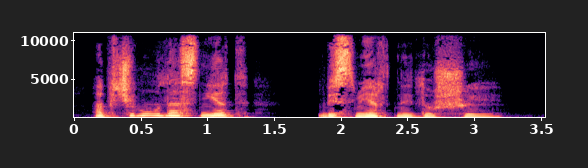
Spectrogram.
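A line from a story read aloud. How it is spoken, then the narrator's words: Sad, mermaid speaking. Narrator (Russian): грустно проговорила русалочка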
